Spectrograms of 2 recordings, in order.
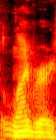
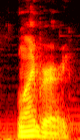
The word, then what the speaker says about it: LBRY: and I'm here to talk about LaBrie it's pronounced library sera but it's spelled lbr why I know but it's pronounced library library it is anyway Tomas is here with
